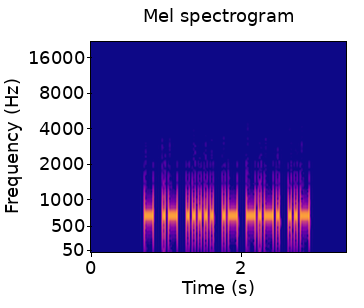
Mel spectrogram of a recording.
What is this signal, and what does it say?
Morse code, heard as a keyed tone, about 30 wpm, 700 Hz. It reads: TA5ACU
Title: DXCC-100 Call Signs - 6 Characters - Repeated 2x - 30wpm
